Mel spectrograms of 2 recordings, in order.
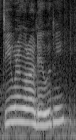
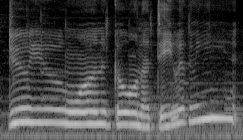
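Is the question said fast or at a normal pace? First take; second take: fast; normal. First: The question is spoken quickly, words rushed together. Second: The question is spoken at a normal pace.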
